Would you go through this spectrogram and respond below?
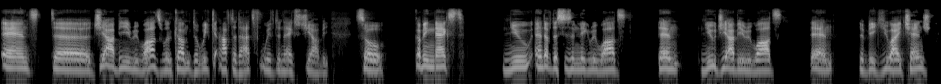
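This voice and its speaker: A man's voice: high-pitched, fairly even intonation, unhurried, gravelly, a bit bright, no room sound. A man hosting a game's community stream, explaining updates in an earnest, casual way with many restarts; his throat is a bit sore after the flu. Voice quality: unusual voice, in his words.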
